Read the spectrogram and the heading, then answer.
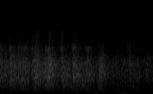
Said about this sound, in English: The gospel, yeah, you can clap for that.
